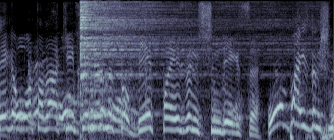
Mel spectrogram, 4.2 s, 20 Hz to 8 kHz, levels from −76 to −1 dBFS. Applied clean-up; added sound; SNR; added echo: none; Hi-hat; 5 dB; none.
